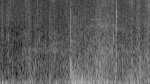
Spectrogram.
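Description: Footsteps on a concrete floor with scattered knocks and low thuds as two people walk up to and climb onto a parked motorcycle.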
